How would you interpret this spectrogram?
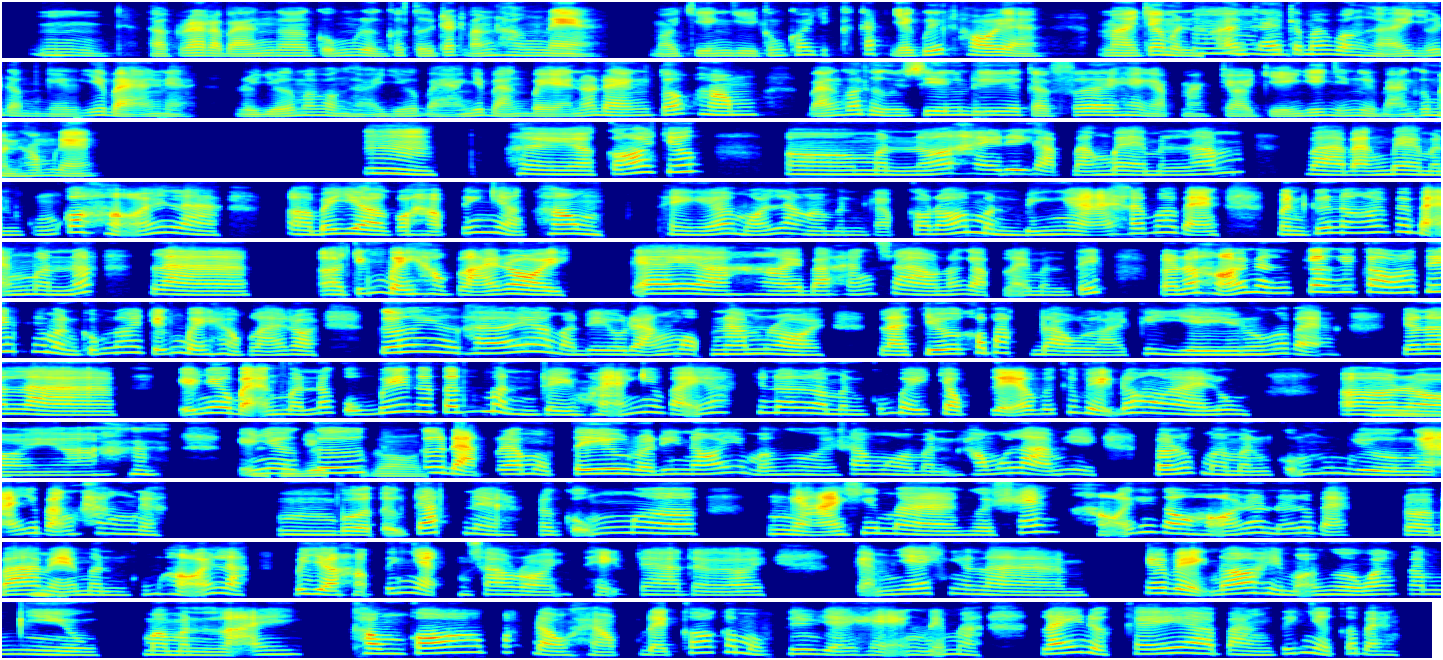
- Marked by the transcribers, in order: tapping; other background noise; laughing while speaking: "lắm"; chuckle
- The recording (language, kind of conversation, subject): Vietnamese, advice, Vì sao bạn chưa hoàn thành mục tiêu dài hạn mà bạn đã đặt ra?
